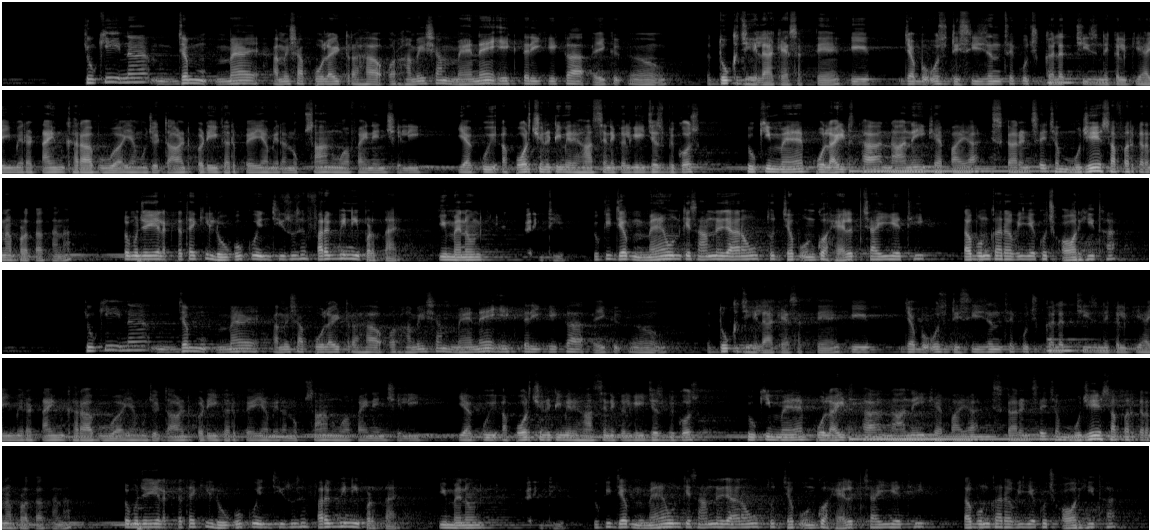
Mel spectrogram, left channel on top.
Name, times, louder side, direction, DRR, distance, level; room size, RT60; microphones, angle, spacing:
voice 1, 0.8-6.7 7.1-15.7 16.0-18.5 18.9-23.7 24.2-26.9 27.3-27.8 28.2-28.6 28.9-32.2 32.6-34.1, left 3 dB, 40° left, 14 dB, 0.6 m, -33 dB
sound 1, 10.4-24.4, right 2 dB, 55° right, 0.9 m, -41 dB
30.0 x 26.0 x 6.8 m, 2.1 s
head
